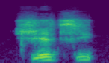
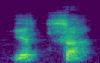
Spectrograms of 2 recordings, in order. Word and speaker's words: Yitzy: They call him Jitsy Lemons, Yitsy Lemons. It's like, no. Yitza. Yitza. Yitza.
